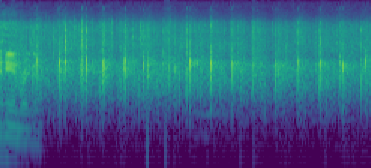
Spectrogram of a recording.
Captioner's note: everyone applauding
